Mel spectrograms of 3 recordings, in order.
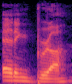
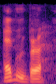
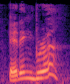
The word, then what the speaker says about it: Edinburgh: I'm refused to say adding bruh because Edinburgh it just sounds weird it's not how it's pronounced Edinburgh Edinburgh edin Edinburgh Edinburgh without the G just adding you don't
